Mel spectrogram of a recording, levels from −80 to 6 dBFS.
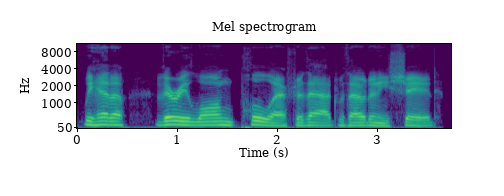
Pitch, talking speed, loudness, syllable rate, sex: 120 Hz, 175 wpm, -17 LUFS, 5.0 syllables/s, male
